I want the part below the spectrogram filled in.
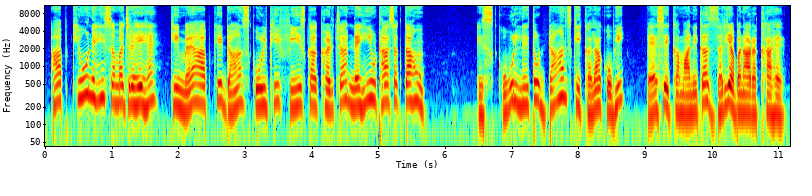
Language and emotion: Hindi, disgusted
